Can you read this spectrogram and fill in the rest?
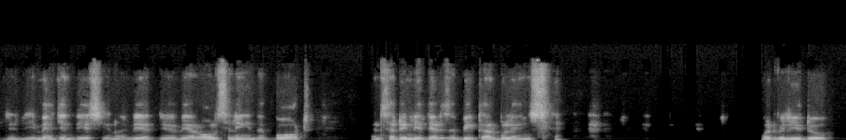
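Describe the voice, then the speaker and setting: Mellow husky man giving a dharma talk. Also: medium pitch. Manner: earnest, repeats phrases, frequent "you know". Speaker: Buddhist teacher. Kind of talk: dharma teaching. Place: online teaching.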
